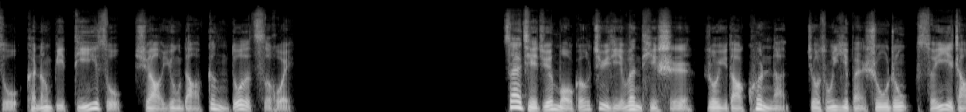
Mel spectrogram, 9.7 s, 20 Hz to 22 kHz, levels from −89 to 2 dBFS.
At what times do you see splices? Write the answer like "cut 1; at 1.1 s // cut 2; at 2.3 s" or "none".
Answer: cut 1; at 4.9 s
